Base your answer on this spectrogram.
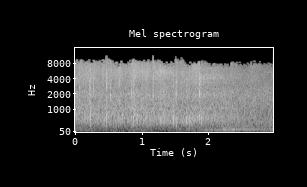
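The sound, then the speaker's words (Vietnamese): A large Buddhist audience in Vietnam claps steadily for a few seconds to honor a Venerable monk and dharma lecturer from Cần Thơ, a dense wash of overlapping hand claps, loud and sustained without any voices. “Xin đạo tràng chúng ta cung kính, cho chàng pháo tay để cung kính Thượng Tọa.”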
